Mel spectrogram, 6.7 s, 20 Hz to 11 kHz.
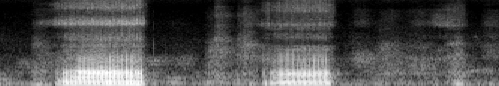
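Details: Sleeping pugalier (small dog) snoring loudly: two loud, rumbling snores about 2.5 seconds apart, with quiet breathing between them.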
